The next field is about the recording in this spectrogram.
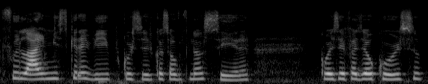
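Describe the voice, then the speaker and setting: A young adult woman with a Brazilian Portuguese accent, telling stories casually on a podcast in an animated, informal way. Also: a little high, fast. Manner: animated, informal, acts out quoted speech. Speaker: podcast guest, youth institute member.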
